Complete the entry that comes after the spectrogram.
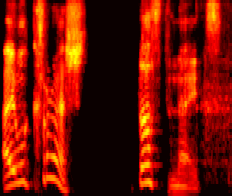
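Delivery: lightly voiced Minsk, Russian-ish; hint of a big friendly brute. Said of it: "I imagined my character as Minsk".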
